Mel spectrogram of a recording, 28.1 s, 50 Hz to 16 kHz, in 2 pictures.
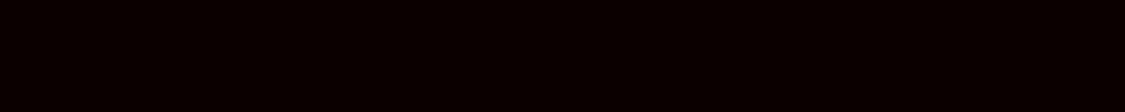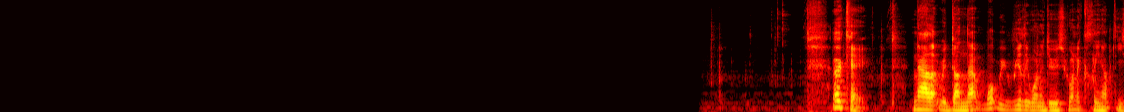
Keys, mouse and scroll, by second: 0.0-20.0 typing, 0.0 click, 0.3 click, 1.0 shift+right click, 1.3-1.6 shift+scroll down 1, 1.6 shift+middle click, 1.9 click, 2.1 click, 2.3 click, 2.5 click, 3.1 middle click, 3.4 scroll up 2, 3.7 click, 3.8 right click, 4.2 click, 4.3 scroll down 1, 4.4 middle click, 4.8 shift+middle click, 5.0 right click, 5.6 click, 6.0 click, 6.3 shift+middle click, 6.9 right click, 7.3 click, 7.7 scroll up 1, 8.0 click, 8.5 middle click, 8.7 click, 8.8 right click, 8.9 click, 9.1 click, 9.2 middle click, 9.3 click, 9.6 right click, 9.7 shift+right click, 9.9 click, 10.0 click, 10.2 shift+middle click, 10.8 right click, 11.3 click, 12.1 right click, 12.5 click, 12.8 right click, 13.1 click, 13.2 middle click, 13.6 right click, 14.0 scroll up 1, 14.2 click, 14.3 right click, 14.8 click, 14.8 scroll down 2, 14.9-16.5 middle drag, 15.7-16.2 scroll up 2, 16.5 click, 16.9 click, 17.3 right click, 17.5 click, 18.1 middle click, 18.5 shift+middle click, 18.9 click, 19.1 click, 19.7 right click, 20.1 right click, 20.2 right click, 20.7 right click, 21.2 click, 21.3 middle click, 21.8 middle click, 22.0 l, 22.1 KP_3, 22.2 ctrl+KP_1, 22.5 g, 22.6 click, 23.1 middle click, 23.8 right click, 25.1-28.1 middle drag, 26.8 scroll down 2, 27.6-28.0 scroll up 2.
